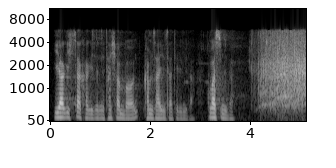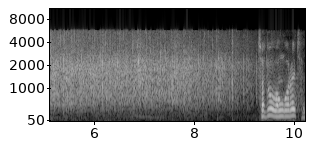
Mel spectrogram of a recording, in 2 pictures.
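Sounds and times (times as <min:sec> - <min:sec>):
speech: 0:00.1 - 0:03.8, 0:09.3 - 0:10.2
warm audience applause: 0:04.0 - 0:09.8.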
